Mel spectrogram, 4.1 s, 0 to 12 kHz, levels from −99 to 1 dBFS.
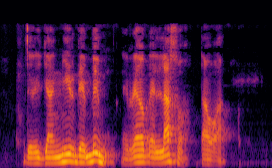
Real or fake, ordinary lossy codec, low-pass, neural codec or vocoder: fake; MP3, 48 kbps; 7.2 kHz; codec, 16 kHz, 8 kbps, FunCodec, trained on LibriTTS, 25 frames a second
